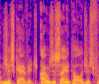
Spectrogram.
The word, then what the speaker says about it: Miscavige: What's the correct pronunciation? It's Cavage? Miscavige? No, Miscavige.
